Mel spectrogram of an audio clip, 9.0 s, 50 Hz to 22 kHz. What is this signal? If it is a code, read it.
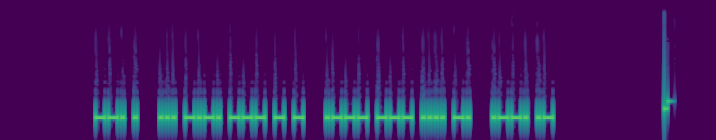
Morse code, heard as a keyed tone, about 32 wpm, 700 Hz. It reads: GE SCOTT JOHN PA
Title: K1USN SST QSO Practice - 30wpm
